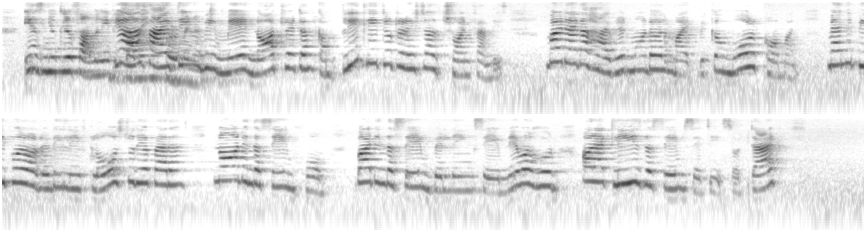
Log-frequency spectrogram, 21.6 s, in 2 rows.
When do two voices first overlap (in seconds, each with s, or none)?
1.4 s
